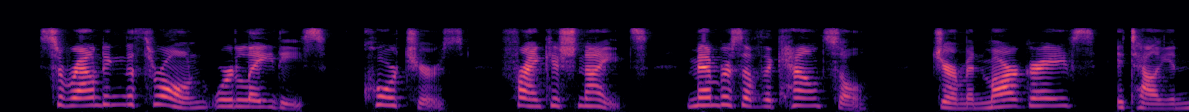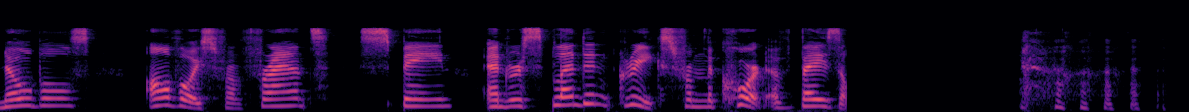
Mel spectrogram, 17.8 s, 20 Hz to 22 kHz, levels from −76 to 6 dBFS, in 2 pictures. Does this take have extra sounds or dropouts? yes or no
yes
